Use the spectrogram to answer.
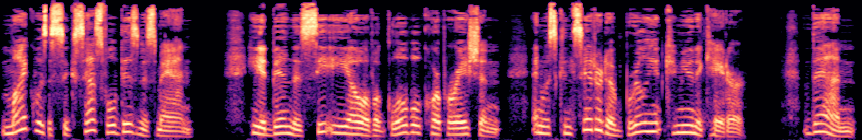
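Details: Adult female narrator; Normal speech.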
